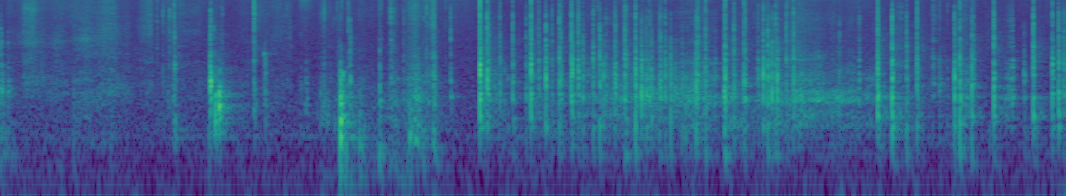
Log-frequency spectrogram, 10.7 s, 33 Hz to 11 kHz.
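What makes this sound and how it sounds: A full 1 L coated paperboard milk carton is handled with soft crinkling and scraping, then laid on its side and tapped with long nails. The taps come as quick, dry clicks and light pattering runs with almost no ring, over a quiet, muffled hollow tone in the low mids.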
